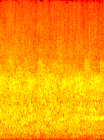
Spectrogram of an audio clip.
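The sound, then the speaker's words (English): Audience applause, a steady, dense wash of clapping that holds at an even level for its whole length with no voices over it. “Round of applause.”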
